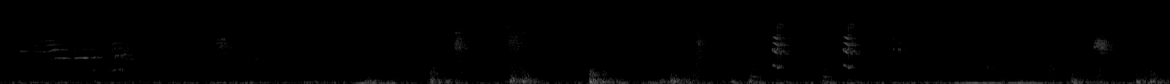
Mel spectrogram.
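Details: Charlene, a pet cat, meows to be petted, indoors: a clear harmonic meow near the start with a second short call, then a brief higher mew, followed by rustling, thumps and handling noises in a small room.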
